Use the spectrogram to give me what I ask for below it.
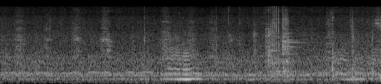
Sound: puffs

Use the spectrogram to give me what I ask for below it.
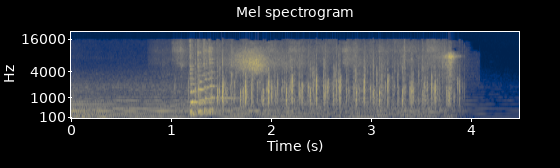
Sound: applause

